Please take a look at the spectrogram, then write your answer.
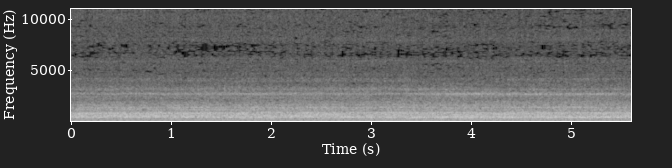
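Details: Single-phase 1 HP domestic stone-type atta chakki (flour mill) grinding jowar: even steady motor hum with soft stone rumble, no knocks or wavering; normal grinding, mill running healthy.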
